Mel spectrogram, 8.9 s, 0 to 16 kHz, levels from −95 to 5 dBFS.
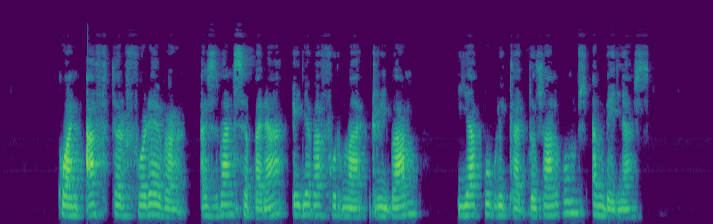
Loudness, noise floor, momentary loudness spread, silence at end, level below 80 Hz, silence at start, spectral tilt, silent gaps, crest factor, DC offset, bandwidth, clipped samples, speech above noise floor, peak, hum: -22 LUFS; -88 dBFS; 11 LU; 0.8 s; -76 dBFS; 0.75 s; -5 dB/octave; none; 24 dB; under 0.1%; 7.8 kHz; under 0.1%; 65 dB; 0 dBFS; none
